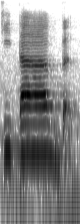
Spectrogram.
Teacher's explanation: Jadi jangan mati dengan kitab saja Dia ada qalqalah yang bunyi lantunannya sedikit kuat bukan kitab. Ada lantunan yang kuat sikit suara dia okey, qalqalah kubra.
